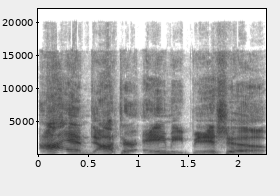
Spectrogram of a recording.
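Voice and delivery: high, loud, yelled pro-wrestler-style voice. Act out a woman announcing herself after a sucker punch, imitating Amy Bishop yelling. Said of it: "She did all this while yelling".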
